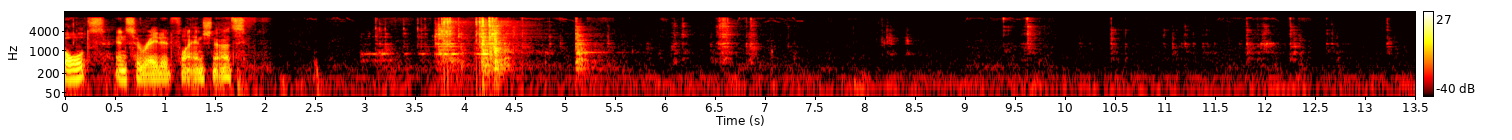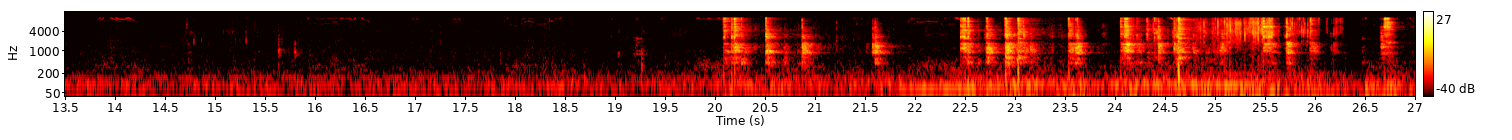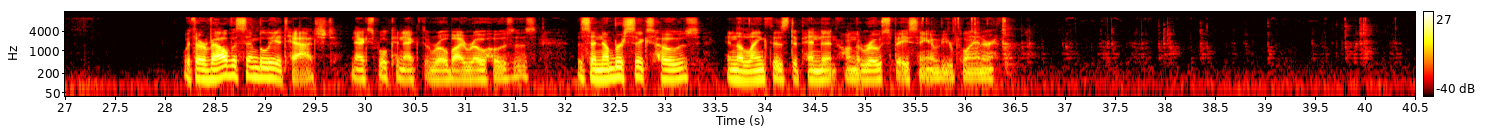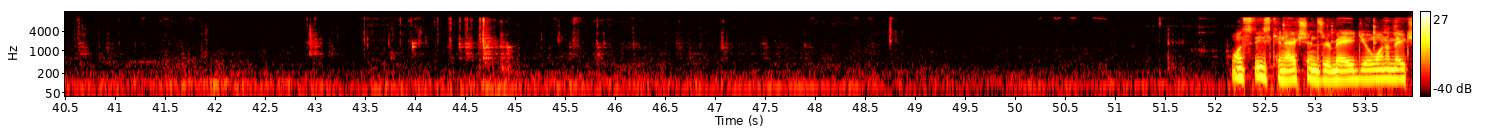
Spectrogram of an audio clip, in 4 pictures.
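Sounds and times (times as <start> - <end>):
steady low hum: 0.0 - 53.9
metal hose fittings clicking: 3.0 - 7.3, 20.0 - 27.2, 35.2 - 42.0.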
